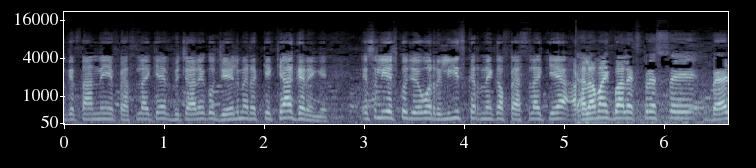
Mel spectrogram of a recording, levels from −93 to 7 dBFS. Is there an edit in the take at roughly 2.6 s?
no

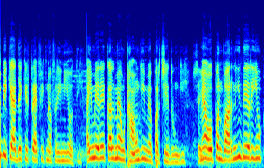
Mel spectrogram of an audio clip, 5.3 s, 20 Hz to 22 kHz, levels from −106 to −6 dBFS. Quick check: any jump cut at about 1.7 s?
yes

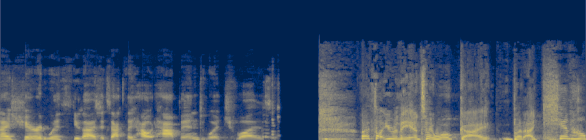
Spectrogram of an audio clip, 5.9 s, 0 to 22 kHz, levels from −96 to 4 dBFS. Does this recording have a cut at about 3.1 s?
yes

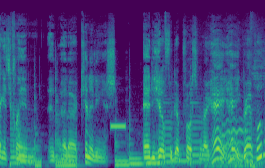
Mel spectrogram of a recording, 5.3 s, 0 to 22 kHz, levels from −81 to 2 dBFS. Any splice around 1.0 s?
no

